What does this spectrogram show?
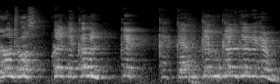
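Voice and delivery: very high, squeaky, weird creature chatter voice. Voicing a fleeing creature warning its allies: weird squeaking creature voice. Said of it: "this sort of weird squeaking noise".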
